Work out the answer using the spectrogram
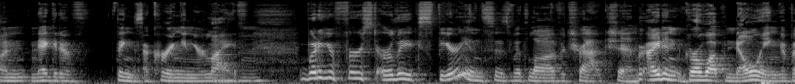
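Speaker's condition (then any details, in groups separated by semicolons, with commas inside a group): No condition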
